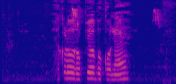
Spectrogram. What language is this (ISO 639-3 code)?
sbn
